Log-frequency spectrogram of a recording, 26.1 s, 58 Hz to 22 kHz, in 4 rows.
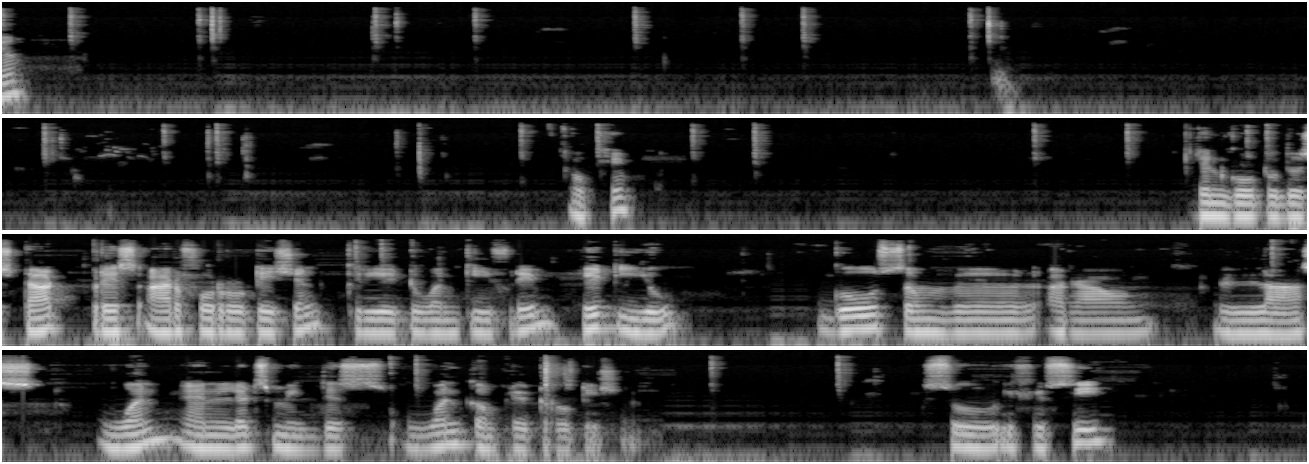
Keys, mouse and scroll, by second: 7.6 space, 9.1-12.7 drag, 13.4 r, 14.8 click, 15.8 u, 16.8 u, 17.5-21.4 drag, 22.3 Return, 23.1 click, 23.8 space.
